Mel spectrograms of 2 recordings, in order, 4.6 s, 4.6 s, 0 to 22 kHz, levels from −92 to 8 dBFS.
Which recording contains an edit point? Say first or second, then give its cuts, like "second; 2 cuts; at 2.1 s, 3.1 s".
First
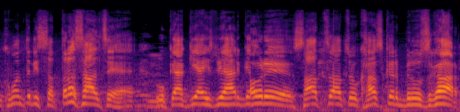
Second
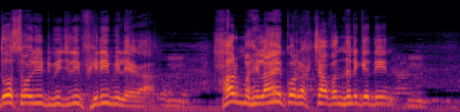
first; 1 cut; at 2.4 s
